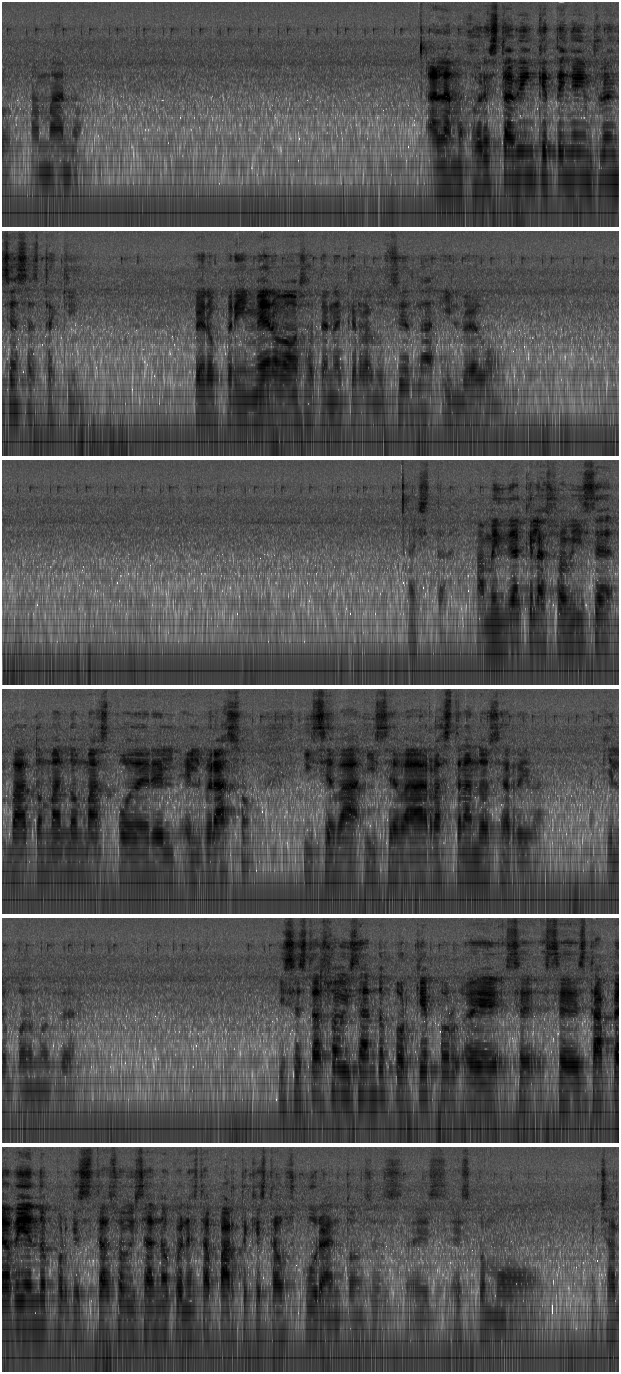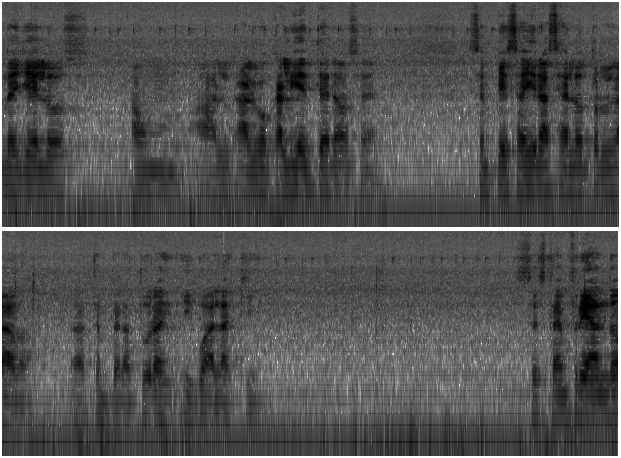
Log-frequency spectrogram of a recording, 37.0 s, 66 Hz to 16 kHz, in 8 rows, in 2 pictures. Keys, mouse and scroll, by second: 0.1 click, 0.3 click, 0.5 click, 0.7 click, 0.9 click, 1.1 click, 1.3 click, 1.5 click, 1.7 click, 1.9 click, 2.1 click, 2.5 click, 2.7 click, 2.9 click, 3.1 click, 3.3 click, 3.5 click, 3.7 click, 3.9 click, 4.1 click, 4.3 click, 4.5 click, 4.7 click, 4.9 click, 5.5 click, 6.6 click, 6.8 click, 7.0 click, 7.2 click, 7.4 click, 7.6 click, 8.0 click, 8.2 click, 8.4 click, 8.6 click, 8.8 click, 9.0 click, 9.2 click, 9.6 click, 9.8 click, 10.0 click, 10.2 click, 10.4 click, 10.6 click, 10.8 click, 11.0 click, 11.2 click, 11.4 click, 11.6 click, 11.8 click, 12.0 click, 12.2 click, 12.4 click, 12.6 click, 13.0 click, 13.2 click, 13.4 click, 13.5 scroll down 2, 15.1 scroll up 3, 15.4 click, 15.7 click, 15.9 click, 16.0 click, 16.2 click, 17.0 click, 17.5 click, 17.7 click, 17.8 click, 18.0 click, 18.2 click, 18.4 click, 18.6 click, 18.7 click, 18.8 click, 19.1 click, 19.3 click, 19.5 click, 19.7 click, 19.8 click, 20.5 click, 20.5 click, 21.1 shift+middle click, 21.6 click, 21.9 click, 22.1 click, 22.3 scroll up 2, 25.0 click, 25.3 click, 25.4-25.9 click, 25.7 click, 26.1 click, 26.6 click, 26.8 click, 27.1 click, 27.6 click, 28.0 click, 28.3 click, 28.6 click, 28.6 click, 28.9 click, 29.2 click, 29.5 click, 29.8 click, 29.9 click, 30.2 click, 30.3 click, 30.5 click, 30.7 click, 31.0 click, 31.2 click, 31.4 click, 31.6 click, 31.8 click, 32.0 click, 32.3 scroll down 3, 32.8 shift+middle click, 33.1 shift+scroll down 1, 33.1 scroll up 2, 33.3 click, 33.7 click, 33.9 click, 34.1 click, 34.5 click, 34.7 click, 34.9 click, 35.0 shift+middle click, 35.3 click, 35.7 click, 35.9 click, 36.1 click, 36.4 click.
